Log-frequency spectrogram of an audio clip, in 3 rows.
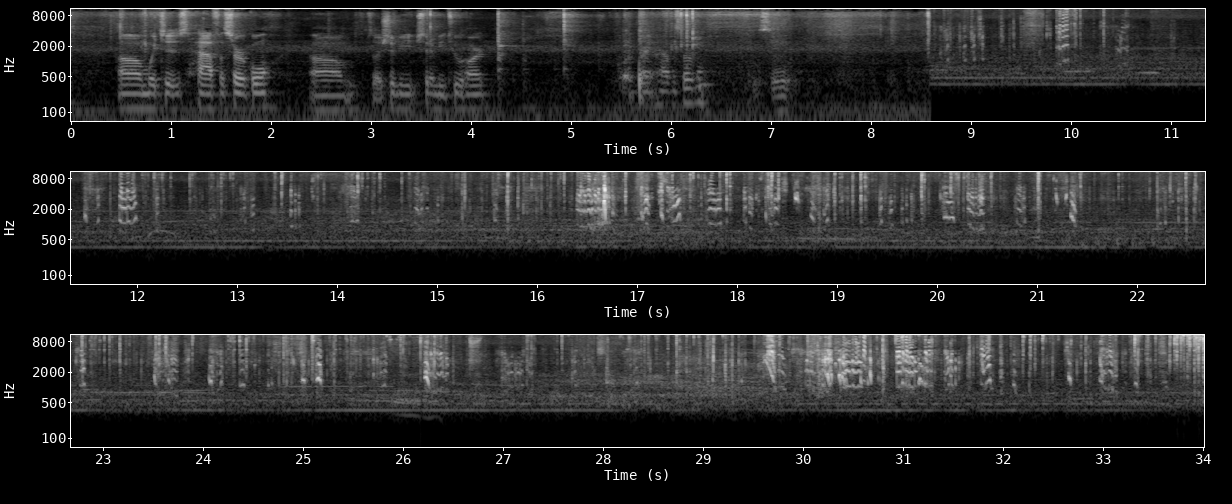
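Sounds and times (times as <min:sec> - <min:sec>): steady hum: 0:00.0 - 0:34.0
breaker bar clicks and creaks: 0:11.4 - 0:34.0.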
